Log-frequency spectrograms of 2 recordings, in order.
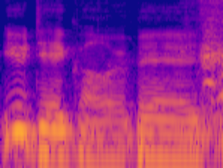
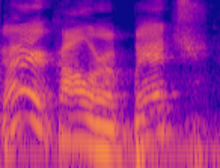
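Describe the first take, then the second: First: Put-on low, slow drunken correction; drunk sidekick. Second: Put-on raised-pitch drunk's denial; protesting denial. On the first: Drunk friend contradicting his buddy from behind, drunken. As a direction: drag it out low like a stumbling drunk. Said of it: "his drunk friend stumbles up behind him". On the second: Hammered guy answering the host, protesting. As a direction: deny it as the offended party. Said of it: "He's like".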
